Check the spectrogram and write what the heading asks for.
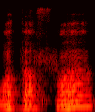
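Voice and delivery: whispering. Acting out a character's turn on seeing the room: whispering to himself. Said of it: "just whisper to myself".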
